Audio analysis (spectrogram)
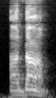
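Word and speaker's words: אדם: in genesis is adam it's literally pronounced adam in hebrew when you say human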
